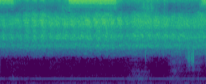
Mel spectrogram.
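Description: A chorus of night insects: a steady high-pitched trill, with a still higher band that comes and goes twice.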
